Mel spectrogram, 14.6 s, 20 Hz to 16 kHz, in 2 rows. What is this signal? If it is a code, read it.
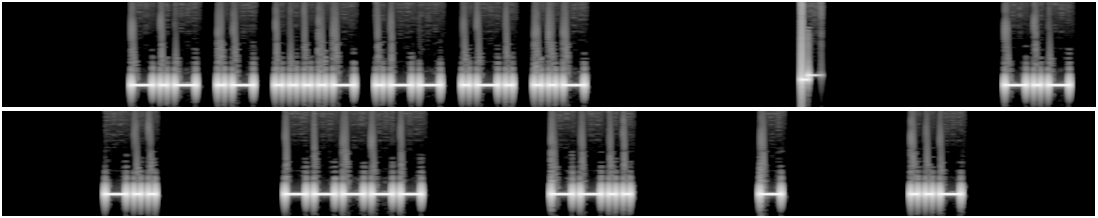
Morse code, heard as a keyed tone, about 25 wpm, spaced as for 13 wpm, 700 Hz. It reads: KA4WRU KD0ZTU
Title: USA Call Signs - 6 Characters - 6x Character Spacing - 25wpm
